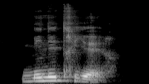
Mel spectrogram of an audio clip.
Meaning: female equivalent of ménétrier
- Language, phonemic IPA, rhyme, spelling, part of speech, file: French, /me.ne.tʁi.jɛʁ/, -ɛʁ, ménétrière, noun, LL-Q150 (fra)-ménétrière.wav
